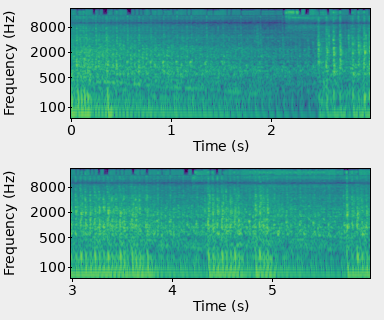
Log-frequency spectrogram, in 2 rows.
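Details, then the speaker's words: Late-1960s/early-1970s Massey Ferguson 2200 forklift, Perkins 3-cylinder gas engine, first run after 23 years: runs steadily at a fast idle that stays up. The throttle isn't returning to idle, and the choke is mostly closed to keep it off wide open. "I'm not sure why the throttle's not idling down like it should. I had it blocked off most of the way there with the choke there, so it wasn't trying to run wide open."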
